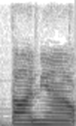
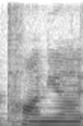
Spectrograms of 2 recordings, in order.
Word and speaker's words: Thania: the screen right here pronounced like Tanya or Tanya if you will whatever is easier for you say the very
